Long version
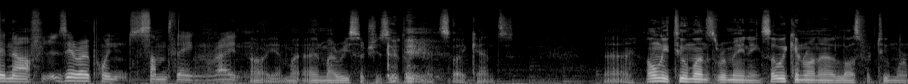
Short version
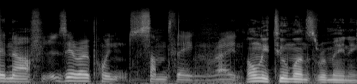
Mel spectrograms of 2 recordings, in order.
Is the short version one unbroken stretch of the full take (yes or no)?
no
